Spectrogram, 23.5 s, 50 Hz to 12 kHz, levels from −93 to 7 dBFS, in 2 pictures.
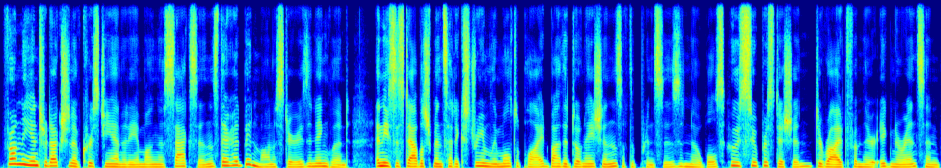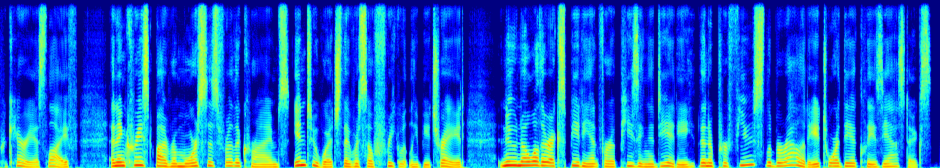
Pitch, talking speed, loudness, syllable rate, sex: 200 Hz, 170 wpm, -19 LUFS, 5.9 syllables/s, female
